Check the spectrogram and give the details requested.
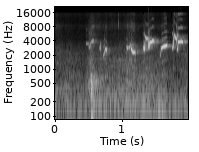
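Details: Kecial kuning, a yellow-throated white-eye from Lombok, heard as a lure to prompt a lazy bird to sing. Sparse, high, thin chirps and short sliding whistles build into a quicker twittering run. A dull thump comes near the start.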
